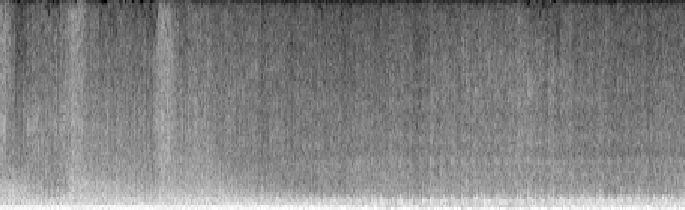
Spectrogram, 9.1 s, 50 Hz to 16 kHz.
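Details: 1967 Chevelle with an LS swap, electric injectors, first start: deep, steady V8 rumble holding an even idle for nine seconds with no misses or knocks; runs smoothly, though it shows a delay.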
